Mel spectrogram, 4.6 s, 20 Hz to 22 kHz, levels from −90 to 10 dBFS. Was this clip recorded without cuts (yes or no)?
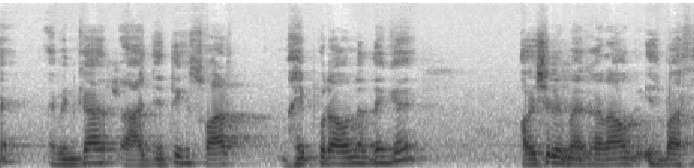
yes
